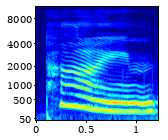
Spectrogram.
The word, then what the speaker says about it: pine: he rides by a pine tree yep I think that's our word P I and E time mmm that E is silent telling the eye to say its name pine number five it is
